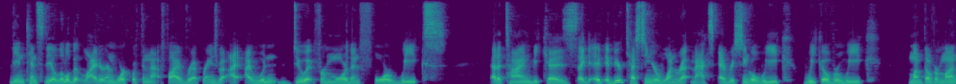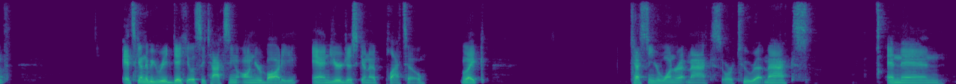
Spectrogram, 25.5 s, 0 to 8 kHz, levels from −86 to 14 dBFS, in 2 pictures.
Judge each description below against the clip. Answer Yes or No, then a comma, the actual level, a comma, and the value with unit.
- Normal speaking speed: Yes, average, 170 wpm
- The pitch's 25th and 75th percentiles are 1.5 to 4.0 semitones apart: Yes, average, 3.5 semitones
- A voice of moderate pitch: No, low, 105 Hz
